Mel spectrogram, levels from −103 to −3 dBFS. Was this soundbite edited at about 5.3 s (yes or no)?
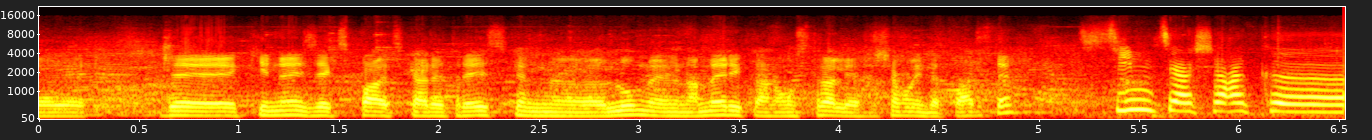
yes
